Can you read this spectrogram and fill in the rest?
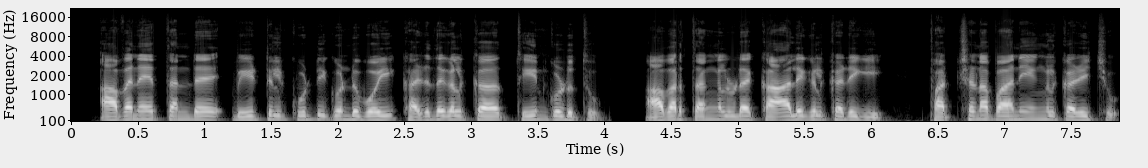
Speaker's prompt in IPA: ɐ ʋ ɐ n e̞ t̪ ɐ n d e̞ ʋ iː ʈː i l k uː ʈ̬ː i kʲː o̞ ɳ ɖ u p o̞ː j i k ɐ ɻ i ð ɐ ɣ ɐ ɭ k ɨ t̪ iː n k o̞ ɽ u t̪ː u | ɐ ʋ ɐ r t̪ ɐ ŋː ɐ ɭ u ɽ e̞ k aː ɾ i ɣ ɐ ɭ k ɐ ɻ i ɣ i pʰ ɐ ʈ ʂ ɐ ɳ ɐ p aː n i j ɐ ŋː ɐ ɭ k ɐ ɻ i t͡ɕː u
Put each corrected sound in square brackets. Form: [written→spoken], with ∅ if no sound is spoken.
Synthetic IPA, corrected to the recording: ɐ ʋ ɐ n e̞ t̪ ɐ n d e̞ ʋ iː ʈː i l k uː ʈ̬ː i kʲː o̞ ɳ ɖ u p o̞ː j i k ɐ ɻ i ð ɐ ɣ ɐ ɭ k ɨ t̪ iː n k o̞ ɽ u t̪ː u | ɐ ʋ ɐ r t̪ ɐ ŋː ɐ ɭ u ɽ e̞ k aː [ɾ→l] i ɣ ɐ ɭ k ɐ ɻ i ɣ i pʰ ɐ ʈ ʂ ɐ ɳ ɐ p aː n i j ɐ ŋː ɐ ɭ k ɐ ɻ i t͡ɕː u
